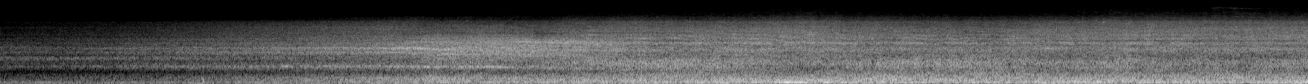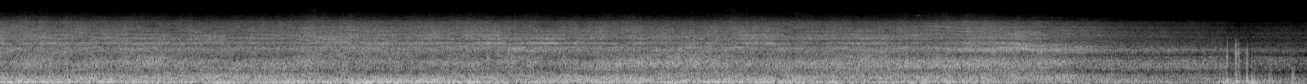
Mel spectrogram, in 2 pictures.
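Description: Freight train passing through a station on the near track. It grows louder over the first few seconds as it approaches, then keeps up a steady heavy rumble of wagons and wheels with a high whine above it, and eases off near the end.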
